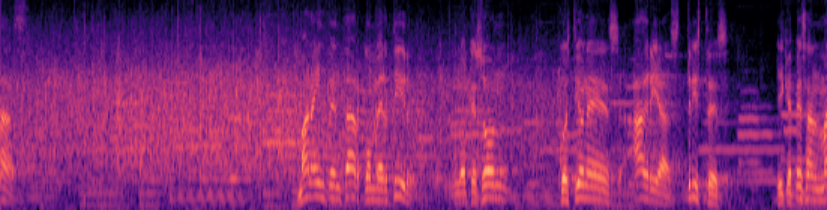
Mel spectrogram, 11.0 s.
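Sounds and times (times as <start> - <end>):
speech: 0.0 - 0.6, 3.9 - 11.0
audience applause welcoming comedians: 0.0 - 8.5.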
